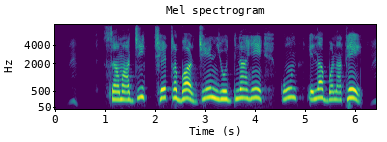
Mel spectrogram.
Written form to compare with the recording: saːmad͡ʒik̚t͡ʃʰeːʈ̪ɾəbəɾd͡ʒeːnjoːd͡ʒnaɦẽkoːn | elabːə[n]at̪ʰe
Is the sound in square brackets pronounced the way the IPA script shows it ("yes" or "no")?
yes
